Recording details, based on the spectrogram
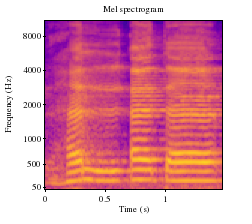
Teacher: এখানে সবগুলো হরফেই, শব্দের মধ্যে সবগুলো হরফেই বারিক পাতলা ইস্তিফালে হরফ, মুখকে পাশের দিকে খুলতে হবে।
